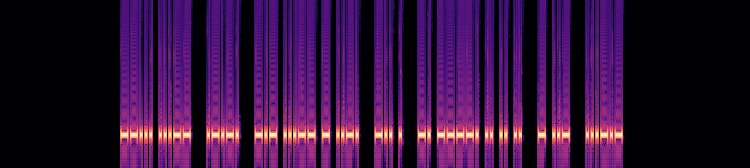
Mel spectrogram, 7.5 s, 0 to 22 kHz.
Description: Morse code, heard as a keyed tone, about 47 wpm, 700 Hz. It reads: 73 <AR> K3TF DE N9III TU <SK>
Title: Practice QSO - Exchange 4 - Ending - 50wpm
